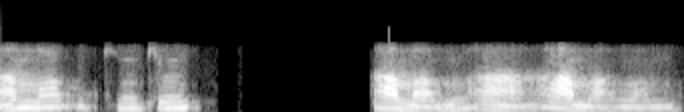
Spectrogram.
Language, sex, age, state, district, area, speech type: Sanskrit, male, 18-30, Karnataka, Dakshina Kannada, rural, conversation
